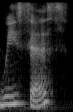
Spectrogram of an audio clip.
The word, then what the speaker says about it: WiCyS: We often go by your acronym, WISIS, W-I-C-Y-S. And we do pronounce it WISIS, like we sisters, because that's exactly what we are.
